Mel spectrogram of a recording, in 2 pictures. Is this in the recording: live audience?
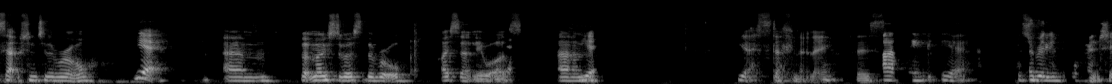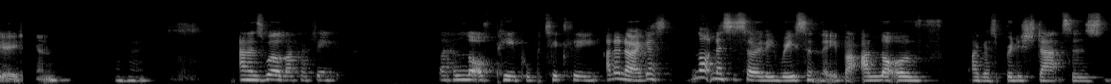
no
